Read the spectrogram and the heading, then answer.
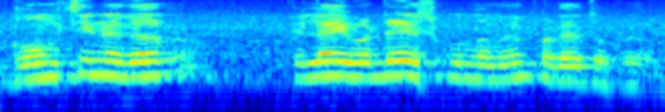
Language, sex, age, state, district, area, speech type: Sindhi, male, 60+, Uttar Pradesh, Lucknow, urban, spontaneous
